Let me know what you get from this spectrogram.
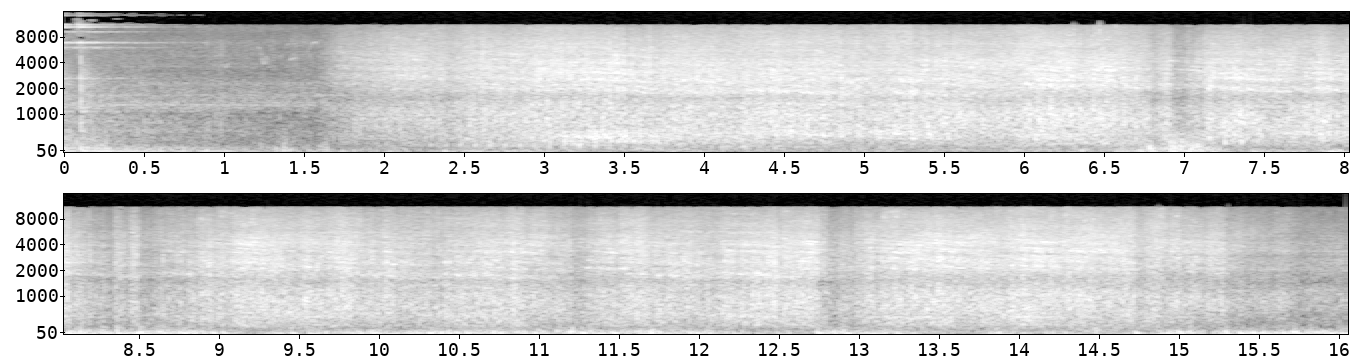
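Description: A container freight train running past close by, its wheels clattering over the rail joints. The sound is quieter for the first two seconds, then builds to a loud, steady rush with scattered clacks.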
